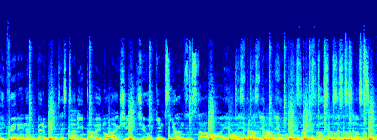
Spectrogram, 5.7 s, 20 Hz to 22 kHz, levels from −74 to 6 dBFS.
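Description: A second, slower capture path or a misaligned edit has likely mixed the audio in twice, producing a doubled audio track from 3.44 s to the end. A full-band copy trails the original by about a fifth of a second at roughly equal loudness, starting abruptly with no decay or room colour.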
